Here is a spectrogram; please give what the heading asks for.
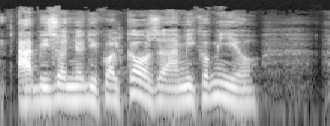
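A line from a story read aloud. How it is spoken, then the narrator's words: Brusque tone. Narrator (Italian): con tono brusco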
